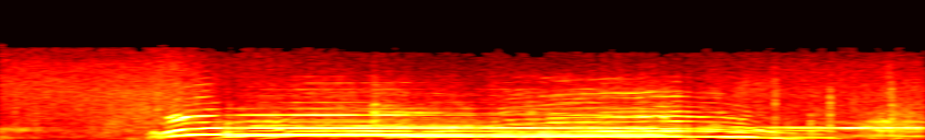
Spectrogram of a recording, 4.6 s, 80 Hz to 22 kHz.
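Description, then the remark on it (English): A loud crowd roars and cheers for a musher arriving at the 2014 Iditarod sled dog race finish in Nome, with many overlapping high voices rising together into a sustained wall of whooping and shouting lasting several seconds. “a big cheer from the crowd.”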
